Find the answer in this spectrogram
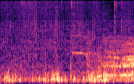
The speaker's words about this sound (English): So we've arrived in a cattle shed that's full of cattle, horses, there are calves here as well.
